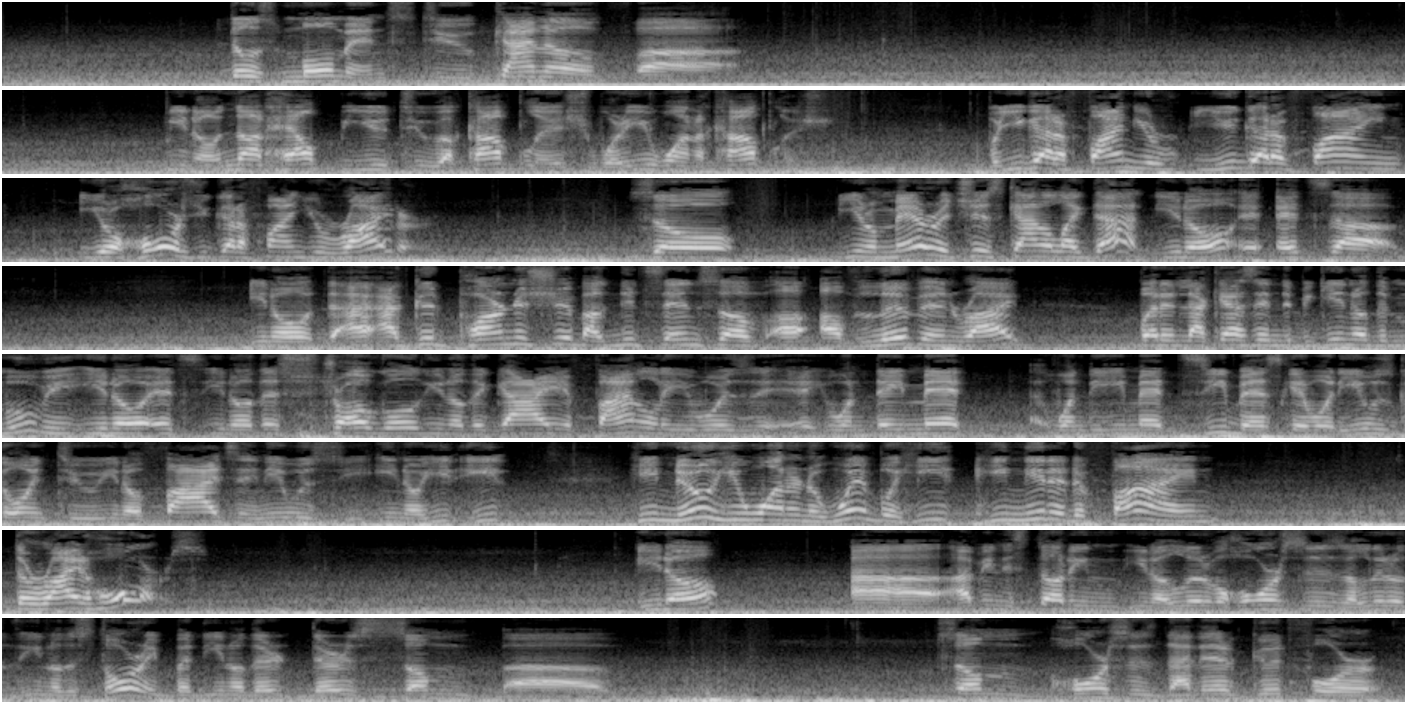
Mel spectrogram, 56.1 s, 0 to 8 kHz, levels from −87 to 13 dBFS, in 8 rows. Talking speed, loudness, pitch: 170 wpm, -15 LUFS, 100 Hz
